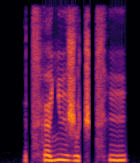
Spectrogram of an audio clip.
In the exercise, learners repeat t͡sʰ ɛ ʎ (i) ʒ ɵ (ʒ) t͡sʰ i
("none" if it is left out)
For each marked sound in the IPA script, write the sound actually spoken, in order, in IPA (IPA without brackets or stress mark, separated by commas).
i, t͡ʃ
